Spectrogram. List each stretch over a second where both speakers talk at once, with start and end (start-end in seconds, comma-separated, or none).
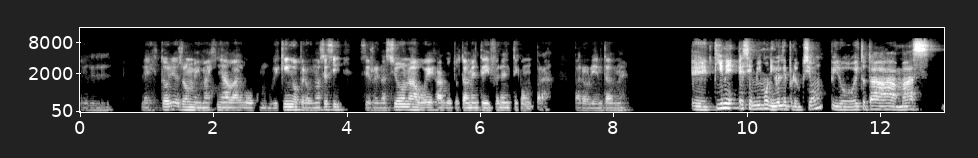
none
